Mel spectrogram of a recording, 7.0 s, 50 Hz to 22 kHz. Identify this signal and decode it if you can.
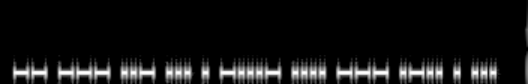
Morse code, heard as a keyed tone, about 20 wpm, 600 Hz. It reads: MOUSE<BT>HOLES
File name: cw-books / winnie-the-pooh / winnie-20wpm-page-0066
